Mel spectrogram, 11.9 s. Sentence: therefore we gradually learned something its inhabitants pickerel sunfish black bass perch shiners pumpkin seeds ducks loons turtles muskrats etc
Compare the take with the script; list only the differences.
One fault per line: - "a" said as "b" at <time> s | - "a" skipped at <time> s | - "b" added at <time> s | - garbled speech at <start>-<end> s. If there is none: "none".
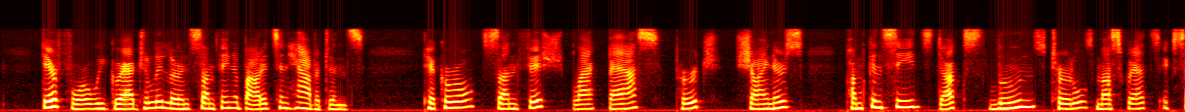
- "about" added at 2.3 s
